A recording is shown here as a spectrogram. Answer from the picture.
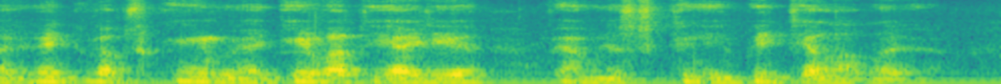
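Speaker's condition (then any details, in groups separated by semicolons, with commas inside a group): Parkinson's disease, mild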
